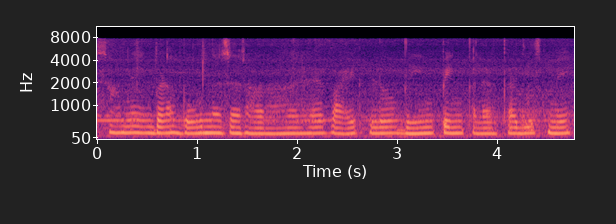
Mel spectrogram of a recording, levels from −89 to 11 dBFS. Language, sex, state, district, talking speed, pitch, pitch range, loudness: Hindi, female, Chhattisgarh, Raipur, 190 wpm, 175 Hz, 170-185 Hz, -16 LUFS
